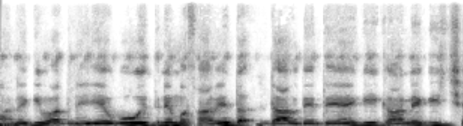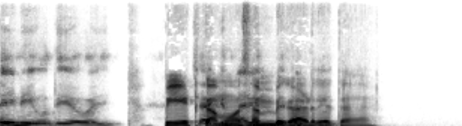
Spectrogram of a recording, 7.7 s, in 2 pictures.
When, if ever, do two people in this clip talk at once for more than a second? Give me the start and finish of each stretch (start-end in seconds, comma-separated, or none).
5.5-6.7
